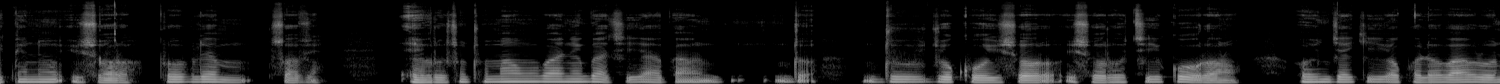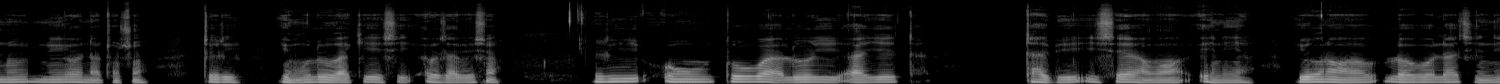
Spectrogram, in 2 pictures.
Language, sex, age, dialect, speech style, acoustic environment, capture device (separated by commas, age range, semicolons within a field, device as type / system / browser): Yoruba, male, 25-34, Nigeria - Ibadan, relaxed, nature, mobile / Linux / Chrome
